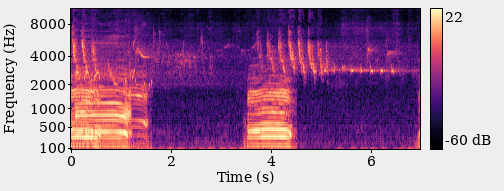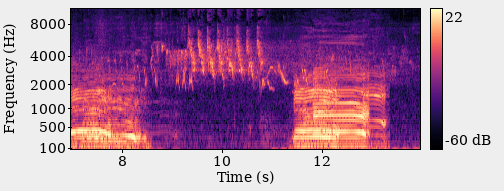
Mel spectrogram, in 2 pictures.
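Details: Cows being herded home in the countryside after grazing: four loud, rich moos of one to two seconds, coming every three to four seconds, with high bird chirps between and over them.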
